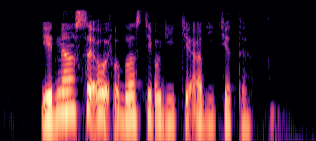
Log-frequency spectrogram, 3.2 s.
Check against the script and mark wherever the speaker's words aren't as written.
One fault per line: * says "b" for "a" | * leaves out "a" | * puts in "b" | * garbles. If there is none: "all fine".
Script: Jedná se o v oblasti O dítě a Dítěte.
all fine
